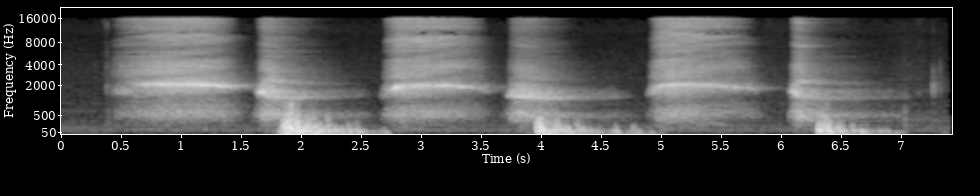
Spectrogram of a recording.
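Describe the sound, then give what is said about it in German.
Deep, rhythmic breathing: six loud, airy breaths in all, forming three slow in-and-out cycles. The heavier breaths carry a low, rough edge, with short gaps between them and no talking. “Wunderbar, großartig. Atme weiter und weiter.”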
